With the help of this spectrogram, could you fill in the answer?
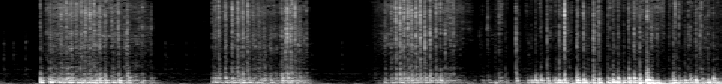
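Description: Long red nails scratch rapidly across the weave of a grey woven wicker waste bin lying on its side, hollow and empty. Three bursts of dense, rustling scratching with a deep, hollow low-end body are separated by short silences, followed by a longer, more uneven run of scratches and crisp clicks.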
